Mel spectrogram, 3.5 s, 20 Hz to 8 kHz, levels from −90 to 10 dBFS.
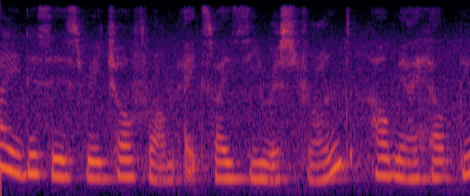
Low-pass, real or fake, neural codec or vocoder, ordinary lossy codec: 7.2 kHz; real; none; none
